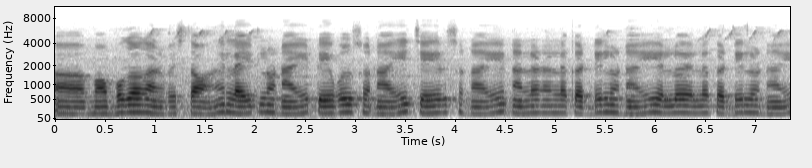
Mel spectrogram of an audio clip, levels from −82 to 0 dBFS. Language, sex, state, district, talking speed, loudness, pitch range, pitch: Telugu, female, Andhra Pradesh, Sri Satya Sai, 145 wpm, -20 LUFS, 145-165 Hz, 155 Hz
